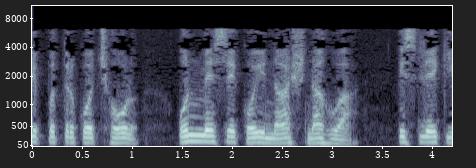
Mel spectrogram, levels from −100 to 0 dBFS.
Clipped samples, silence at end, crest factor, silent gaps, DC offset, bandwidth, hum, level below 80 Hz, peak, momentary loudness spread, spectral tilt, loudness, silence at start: under 0.1%; 0 s; 16 dB; none; under 0.1%; 6.6 kHz; none; -56 dBFS; -6 dBFS; 9 LU; -6 dB/octave; -23 LUFS; 0 s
